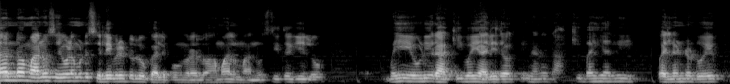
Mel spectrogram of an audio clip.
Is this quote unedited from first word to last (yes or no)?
yes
